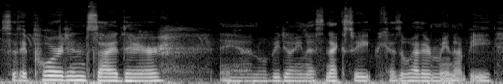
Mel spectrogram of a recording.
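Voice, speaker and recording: A woman talks at a moderate pace. The room echo is audible, and background noise is noticeable. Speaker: DIY home renovation vlogger. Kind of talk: casual vlog narration. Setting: outdoors. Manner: casual, with many fillers.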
